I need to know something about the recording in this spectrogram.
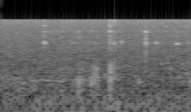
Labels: {"label": "ambient", "recorder": "HydroMoth"}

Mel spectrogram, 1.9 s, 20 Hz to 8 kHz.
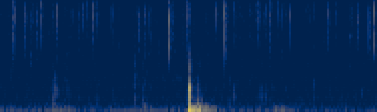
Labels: {"label": "biophony, double pulse", "recorder": "SoundTrap 300"}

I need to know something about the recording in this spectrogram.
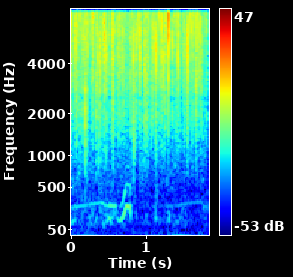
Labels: {"label": "biophony, cascading saw", "recorder": "SoundTrap 600 or HydroMoth"}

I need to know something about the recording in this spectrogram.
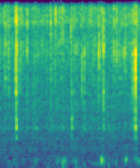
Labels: {"label": "ambient", "recorder": "HydroMoth"}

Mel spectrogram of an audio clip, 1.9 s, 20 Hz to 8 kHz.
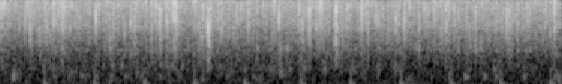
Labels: {"label": "biophony, crackle", "recorder": "SoundTrap 600"}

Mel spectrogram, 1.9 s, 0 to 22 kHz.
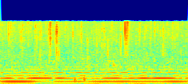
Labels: {"label": "biophony, midshipman", "recorder": "SoundTrap 500"}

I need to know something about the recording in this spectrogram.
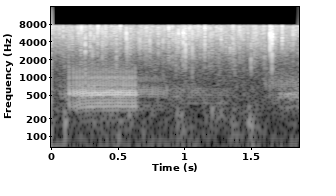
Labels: {"label": "biophony, croak", "recorder": "SoundTrap 500"}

